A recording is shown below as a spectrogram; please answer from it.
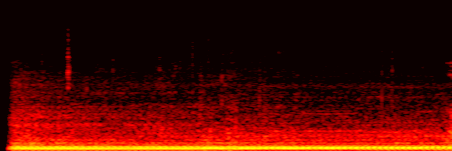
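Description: A cold Ford Mustang engine idles roughly in the morning before a drive, a steady loud low rumble with a slightly uneven pulse that holds for several seconds, close by.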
